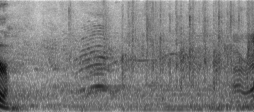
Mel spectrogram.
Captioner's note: applause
